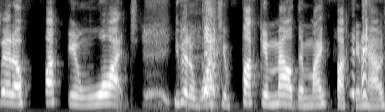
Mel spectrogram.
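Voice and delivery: a touch of put-on New Jersey accent. Imitating an angry father, put-on Jersey accent. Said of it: "That went Jersey a little bit".

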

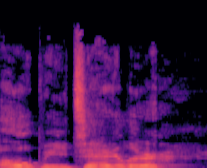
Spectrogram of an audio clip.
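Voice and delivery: loud yell. Quoting a movie line yelled at hecklers: imitating someone yelling at hecklers. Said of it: "he's yelling at the dudes who are heckling him".

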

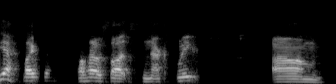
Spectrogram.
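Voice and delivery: talking through a mouthful, chewing while speaking. Answering the other speaker, talking while eating. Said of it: "sorry, I'm eating".

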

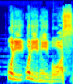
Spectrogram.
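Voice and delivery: imitated Boston accent. Voicing a little rock character with arms and legs, Boston accent. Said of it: "it talks like Boston".

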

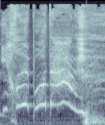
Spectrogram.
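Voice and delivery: put-on very high, shrill, loud yell, "de" drawn out. Recalling what they used to yell at the computer, retelling yelling at the computer. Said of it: "le gritaba al".

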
